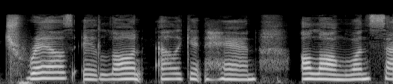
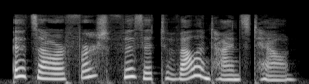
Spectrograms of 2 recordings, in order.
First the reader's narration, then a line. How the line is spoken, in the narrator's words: Jack replies cheerfully, shoulders back, undaunted by this woman's regal demeanor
